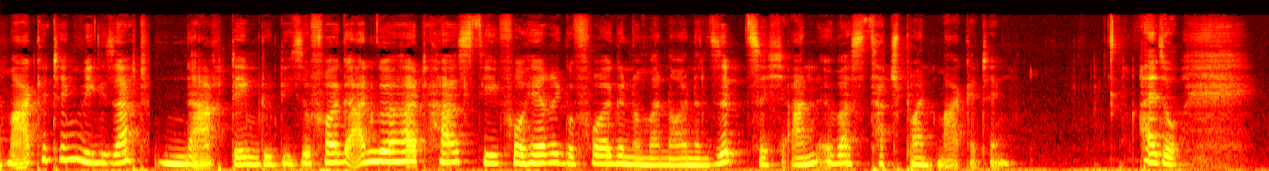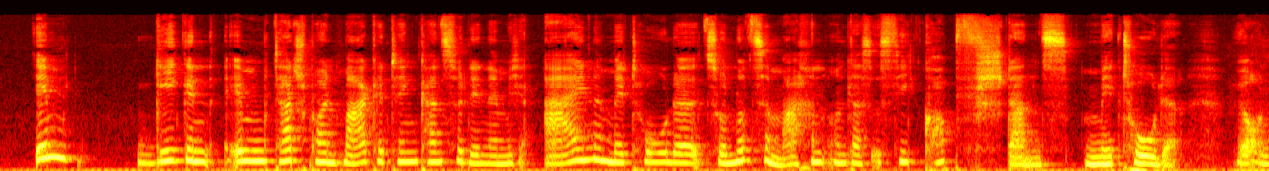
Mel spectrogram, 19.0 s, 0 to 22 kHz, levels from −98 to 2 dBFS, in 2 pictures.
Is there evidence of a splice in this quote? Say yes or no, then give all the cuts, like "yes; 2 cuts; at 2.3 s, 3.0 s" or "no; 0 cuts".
yes; 2 cuts; at 1.1 s, 11.2 s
